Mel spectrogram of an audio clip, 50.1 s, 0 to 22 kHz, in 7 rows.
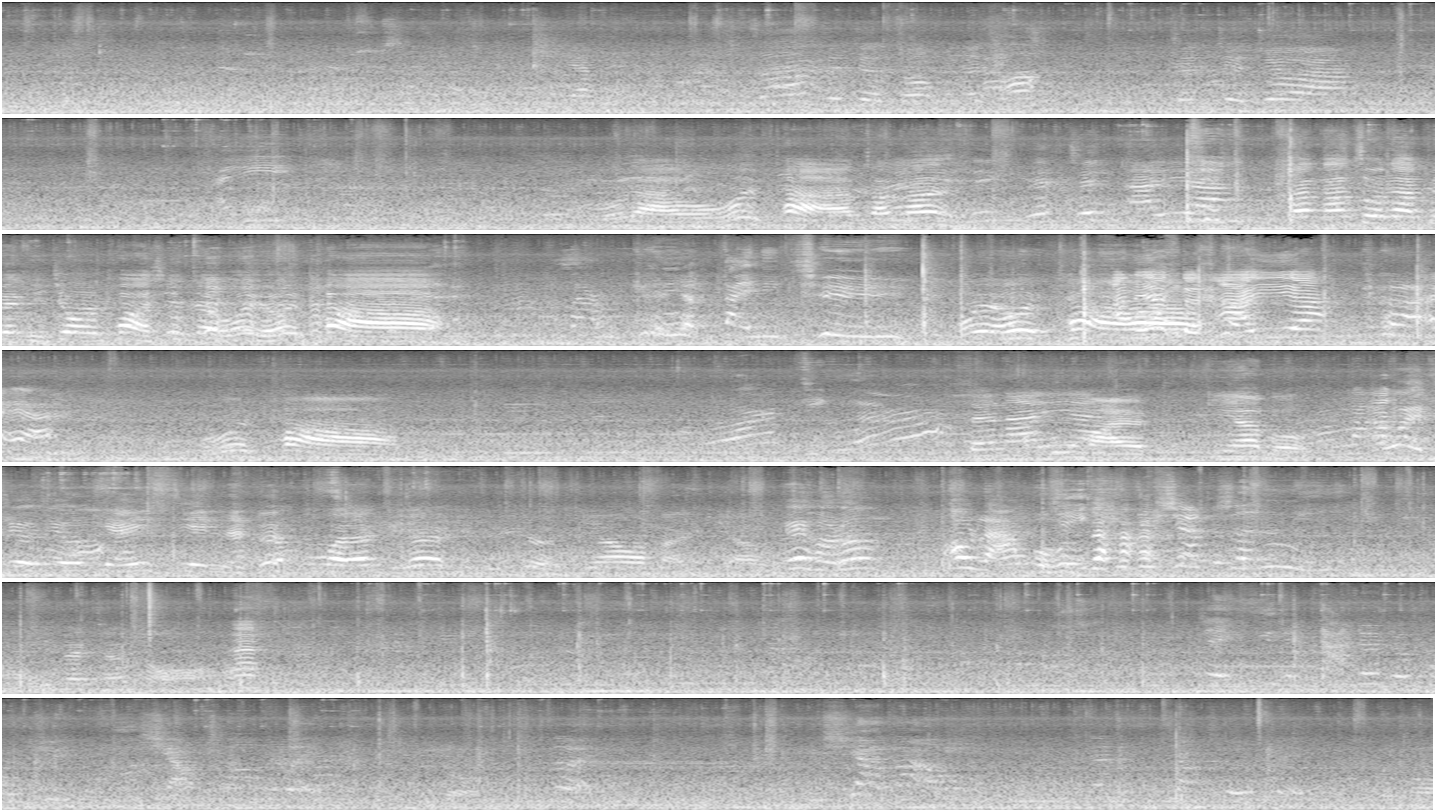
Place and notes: Holiday and Visitor, Footsteps
Zoom H2n MS+ XY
